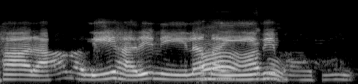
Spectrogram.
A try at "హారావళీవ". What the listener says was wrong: హారావళి వా ఉంది, వా పలకల.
